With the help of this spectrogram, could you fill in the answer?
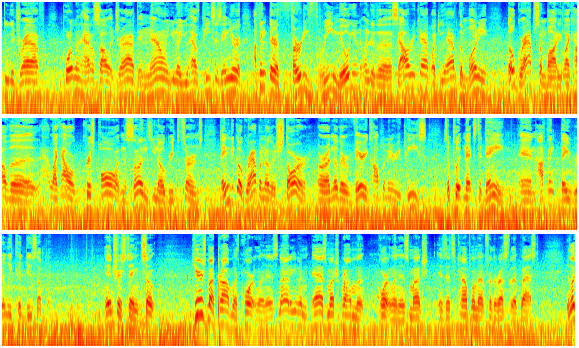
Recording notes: Go for a car ride. In this unedited raw audio file.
